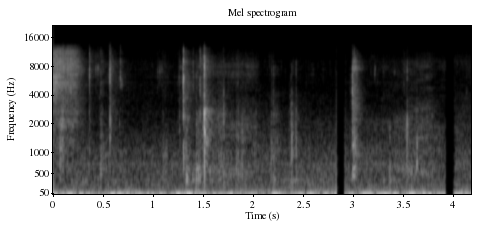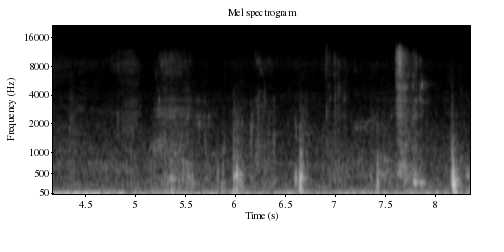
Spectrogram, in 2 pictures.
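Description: Plastic bottle of lychee sparkling water being handled and opened: irregular clicks and crackles of the cap and bottle with fizzing, then drinking near the end.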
